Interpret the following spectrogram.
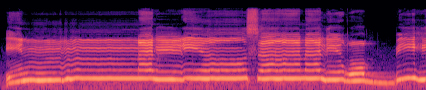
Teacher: تو آواز کو ناک میں چھپا کر پڑھنا ہے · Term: اخفا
